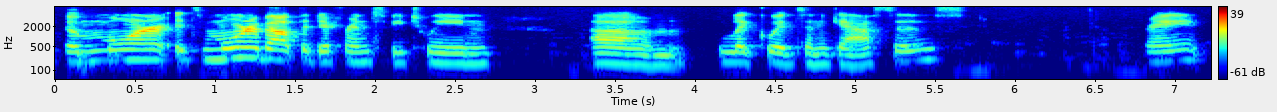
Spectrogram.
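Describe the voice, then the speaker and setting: A woman with a lowish voice speaks slowly, and the audio is poor. She's a chemistry instructor running a casual exam review, quizzing the class and checking in after nearly every point with a quick "right?"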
